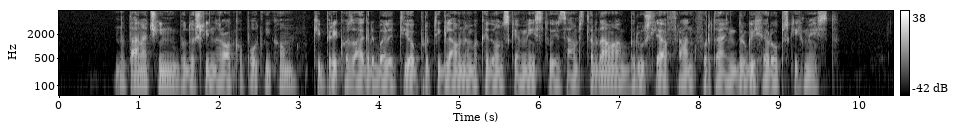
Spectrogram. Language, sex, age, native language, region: Slovenian, male, 12-17, Slovenian, Central Slovenia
